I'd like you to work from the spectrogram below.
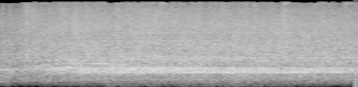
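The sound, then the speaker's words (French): A lively audience cheers and shouts at a debate held at Félix Houphouët-Boigny University in Cocody, Abidjan, making a loud, continuous roar that holds steady without a pause. “bienvenue dans le débat africain qui est ce dimanche à l'université Félix Houphouët-Boigny à Cocody à Abidjan en Côte d'Ivoire devant un public particulièrement chaud.”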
